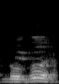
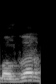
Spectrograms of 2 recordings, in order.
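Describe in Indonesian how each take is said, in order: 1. Diucapkan dengan vokal u ala Arab. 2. Diucapkan dengan vokal o khas Indonesia.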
